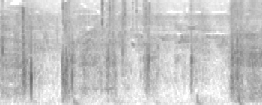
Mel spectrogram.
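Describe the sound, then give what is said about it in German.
Footsteps crunching over fallen beechnuts on a woodland path, several brittle, crackling steps at an even pace, fairly faint and without talk. “Laufe gerade über runtergefallene Bucheckern.”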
